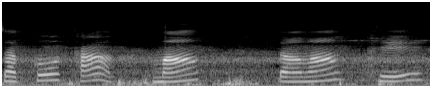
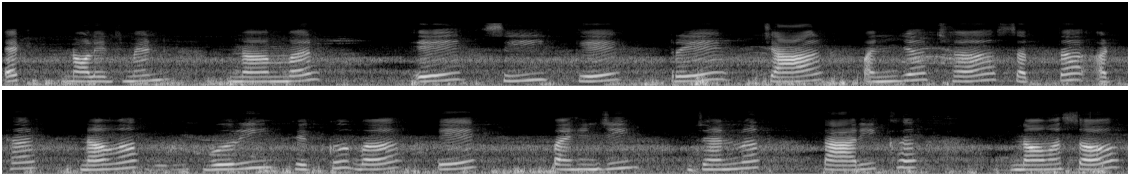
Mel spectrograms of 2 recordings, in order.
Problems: constant background noise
